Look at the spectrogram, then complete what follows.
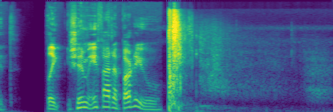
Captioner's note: gunshot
